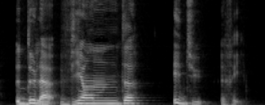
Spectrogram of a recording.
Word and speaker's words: riz: Though it has a Z at the end, we do not pronounce the Z at the end. We pronounce it R-I, so riz, okay?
